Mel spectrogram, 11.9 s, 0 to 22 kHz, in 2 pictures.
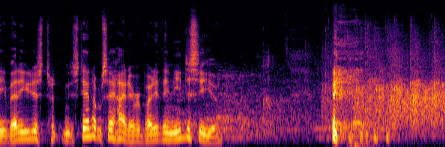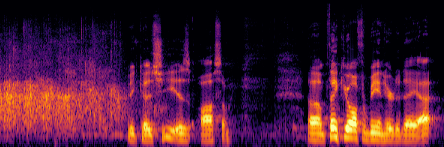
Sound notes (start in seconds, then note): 2.3 audience laughs; 3.3 audience applauds; 4.5 laughs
